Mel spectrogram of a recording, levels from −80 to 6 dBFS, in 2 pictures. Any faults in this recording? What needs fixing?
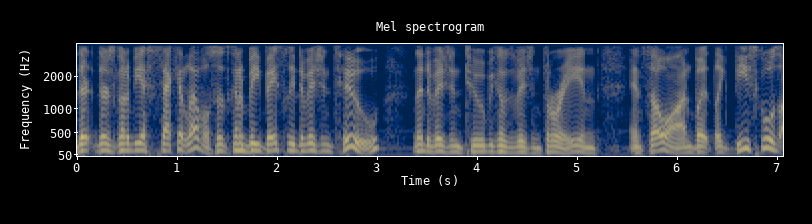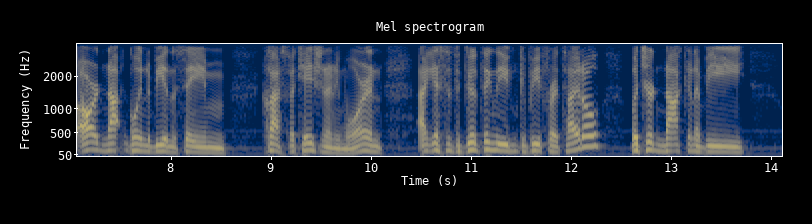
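Nothing stood out on listening to the speech, so there is nothing here that needs fixing.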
